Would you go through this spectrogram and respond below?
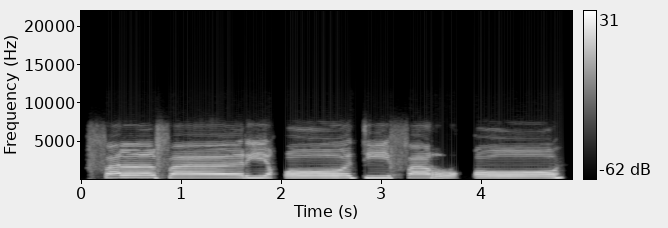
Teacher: lalu ro yang sukun, yang sebelumnya fathah, tafhimkan lagi, tebalkan lagi.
